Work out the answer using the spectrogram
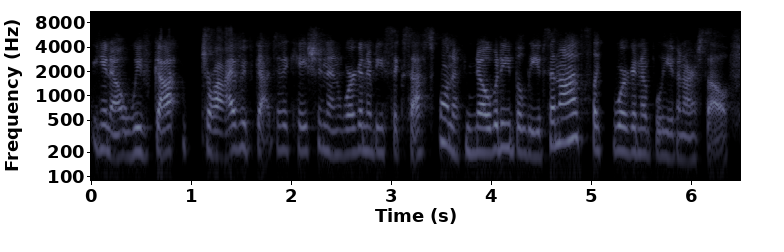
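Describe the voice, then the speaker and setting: A young adult woman with a medium-pitched voice talks quickly as a podcast guest. The interview is candid and casual: she's chatty, uses plenty of fillers, swears, and is open about her life, while the recording sounds dull and lo-fi.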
